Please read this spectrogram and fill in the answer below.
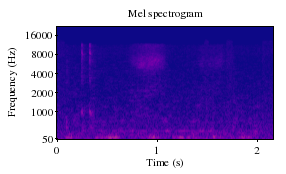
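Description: Near silence with a faint computer mouse click, a quick double tick, about a quarter second in, and a soft brief hiss near one second.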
